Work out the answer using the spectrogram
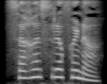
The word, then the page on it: ಸಹಸ್ರಫಣ: kannada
